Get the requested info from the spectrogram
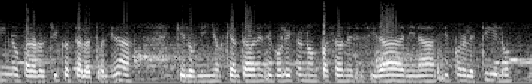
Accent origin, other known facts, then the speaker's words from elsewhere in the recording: Mendoza, Argentina; Por ejemplo, yo soy de Mendoza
